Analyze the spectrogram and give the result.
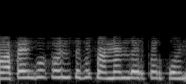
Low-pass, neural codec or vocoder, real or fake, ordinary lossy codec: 3.6 kHz; codec, 24 kHz, 1 kbps, SNAC; fake; none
